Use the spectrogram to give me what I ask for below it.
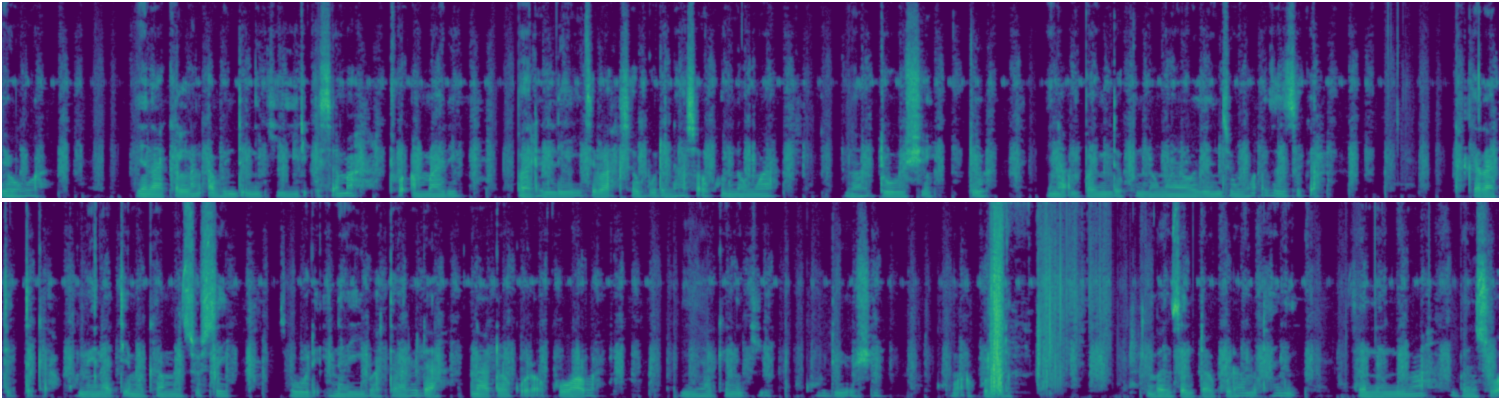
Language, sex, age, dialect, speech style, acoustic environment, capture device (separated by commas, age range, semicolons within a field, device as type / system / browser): Hausa, male, 18-24, Nigeria - Katsina, happy, nature, mobile / Linux / Chrome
